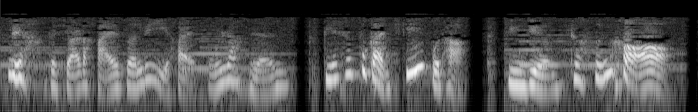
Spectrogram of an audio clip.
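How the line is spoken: Mother, smiling. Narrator (Chinese): 妈妈笑了笑说

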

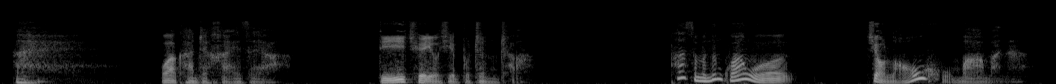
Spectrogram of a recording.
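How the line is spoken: Sighing. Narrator (Chinese): 妈妈叹了口气

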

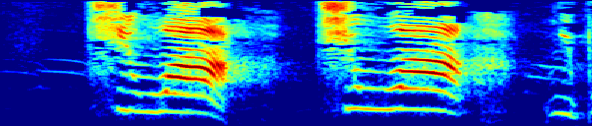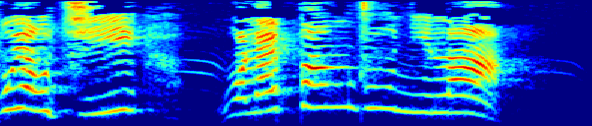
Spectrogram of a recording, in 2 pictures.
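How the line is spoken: Loud shouting. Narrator (Chinese): 癞蛤蟆……大声的喊着

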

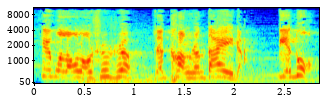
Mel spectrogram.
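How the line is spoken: Shouting. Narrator (Chinese): 这个特务叫道

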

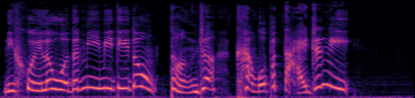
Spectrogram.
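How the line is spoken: Brother shouting. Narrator (Chinese): 哥哥马克大喊

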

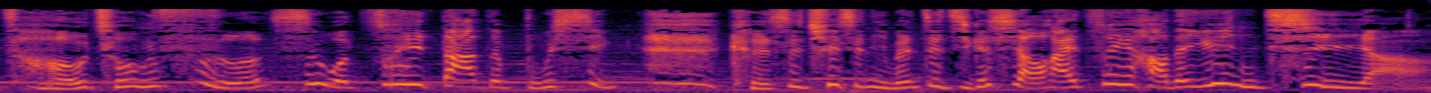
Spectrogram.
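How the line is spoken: Tearful. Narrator (Chinese): 曹操啊，痛苦的是痛哭流涕啊…曹操却指着曹丕的鼻子说

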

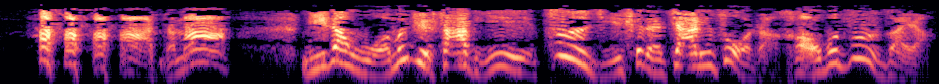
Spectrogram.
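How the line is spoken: Hearty laughter. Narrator (Chinese): 张飞听了一阵哈哈大笑

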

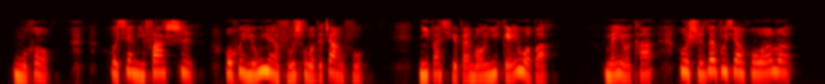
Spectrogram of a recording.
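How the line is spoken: Crying. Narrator (Chinese): 妻子哭着说

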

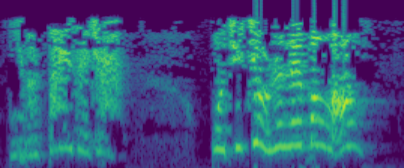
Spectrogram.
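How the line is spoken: Shouting over howling wind. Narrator (Chinese): 他在呼啸的狂风中喊着

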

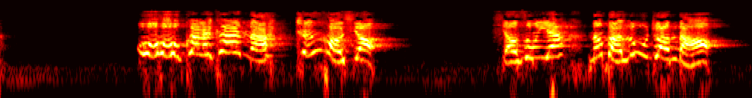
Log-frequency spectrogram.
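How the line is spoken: Laughing, shouting little animals. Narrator (Chinese): 小动物们哈哈大笑 喊叫着

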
